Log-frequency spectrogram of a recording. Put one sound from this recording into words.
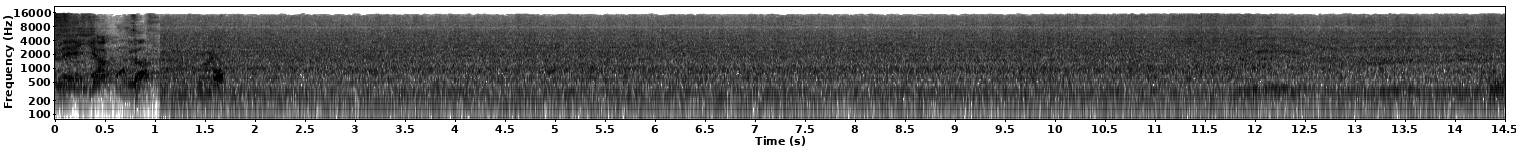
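Motorcycle engines idle and rumble steadily outdoors.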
